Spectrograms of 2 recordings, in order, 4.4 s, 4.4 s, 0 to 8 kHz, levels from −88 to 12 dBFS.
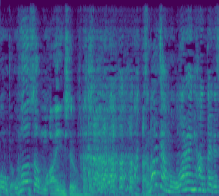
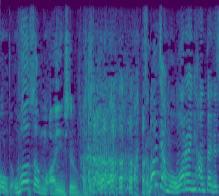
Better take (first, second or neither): second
